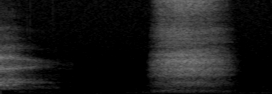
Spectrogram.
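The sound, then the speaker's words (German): A deep breath taken during a guided relaxation exercise: a soft, airy rush of breath that swells and fades, following a fainter breath trailing off at the start, all quiet with no speech. “Und dann nehmen Sie drei tiefe Atemzüge.”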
